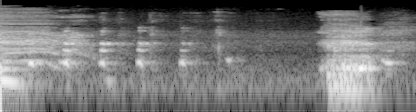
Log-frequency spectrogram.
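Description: Women laughing in short bursts over a video call, with a cough near the end.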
